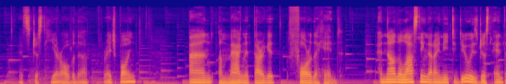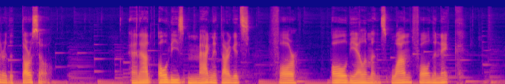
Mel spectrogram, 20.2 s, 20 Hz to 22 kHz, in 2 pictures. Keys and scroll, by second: 2.8 shift+`, 13.8 shift+`, 19.7 shift+`.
